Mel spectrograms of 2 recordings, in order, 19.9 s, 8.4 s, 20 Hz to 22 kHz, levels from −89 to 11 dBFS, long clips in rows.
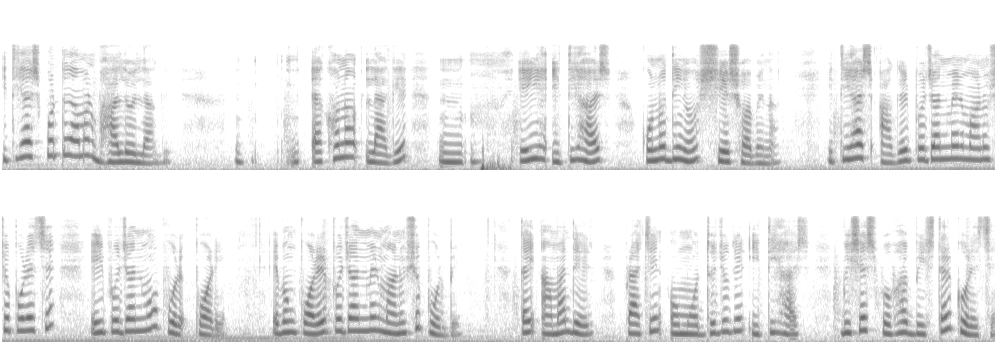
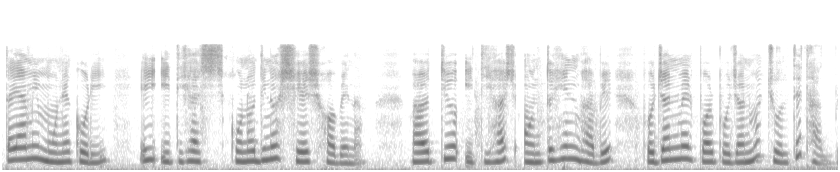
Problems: constant background noise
